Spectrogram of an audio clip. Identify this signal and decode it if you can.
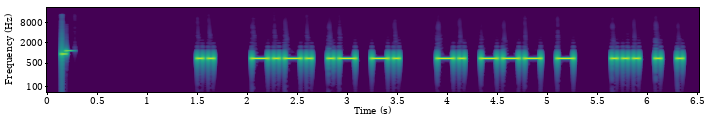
Morse code, heard as a keyed tone, about 22 wpm, 700 Hz. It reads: I CAN NOT SEE
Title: Sentences from Top 1000 Words - Review Part 4 - 22wpm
